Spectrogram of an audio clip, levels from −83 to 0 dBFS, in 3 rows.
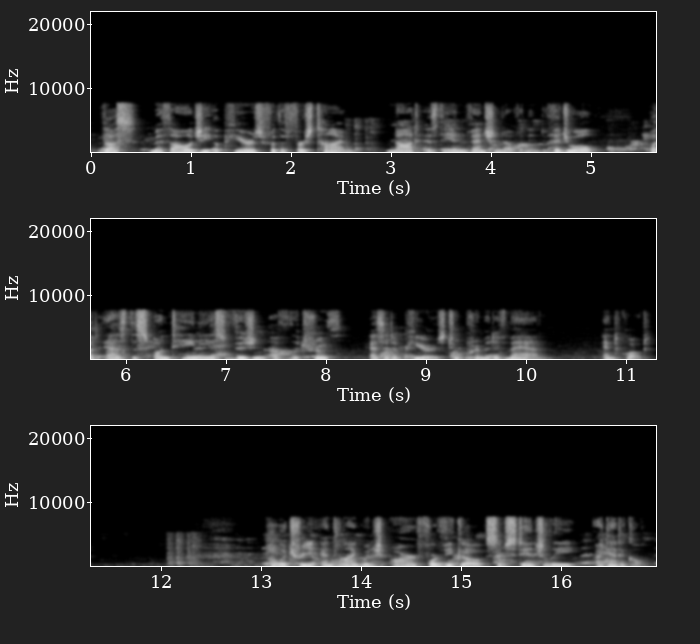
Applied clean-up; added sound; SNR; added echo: classical method log-MMSE.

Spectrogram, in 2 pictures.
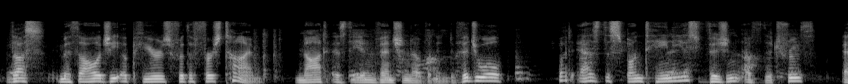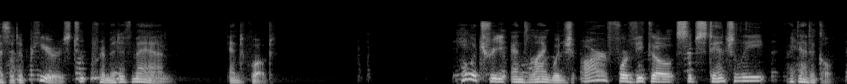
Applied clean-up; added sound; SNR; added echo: neural mask model RNNoise.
